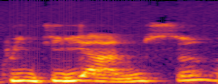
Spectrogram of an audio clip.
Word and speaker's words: Quintilianus: Et c'est un concept d'ailleurs qui était déjà exposé par Quintilianus, moi je le prononce à la latine.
